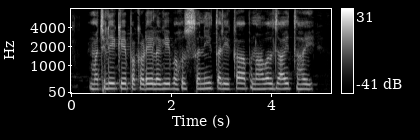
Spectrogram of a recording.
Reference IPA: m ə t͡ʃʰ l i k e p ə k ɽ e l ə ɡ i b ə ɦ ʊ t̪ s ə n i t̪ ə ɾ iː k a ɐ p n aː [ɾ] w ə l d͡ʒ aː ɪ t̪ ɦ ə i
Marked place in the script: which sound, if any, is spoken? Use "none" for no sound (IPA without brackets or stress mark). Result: none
